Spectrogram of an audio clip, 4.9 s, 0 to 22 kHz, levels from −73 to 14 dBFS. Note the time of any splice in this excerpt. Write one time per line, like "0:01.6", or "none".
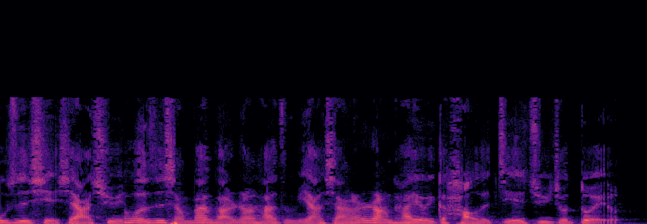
0:00.9

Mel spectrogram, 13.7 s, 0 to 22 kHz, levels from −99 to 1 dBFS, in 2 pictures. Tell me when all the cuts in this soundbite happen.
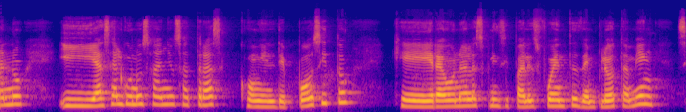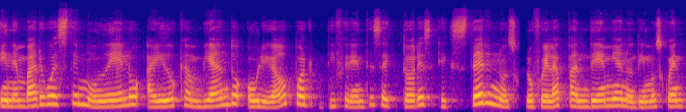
0:12.0

